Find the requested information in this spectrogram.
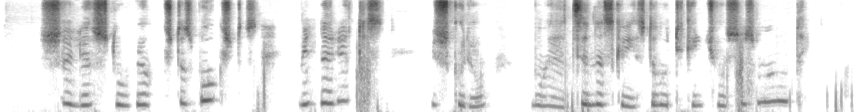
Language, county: Lithuanian, Marijampolė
